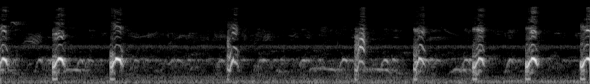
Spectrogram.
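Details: Female white-breasted waterhen giving short, nasal, upslurred notes in an uneven series, with brief pauses between bursts of calls, over a faint steady hum and low background rumble.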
